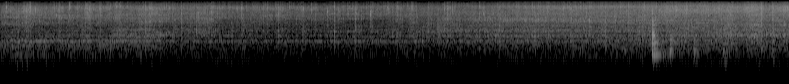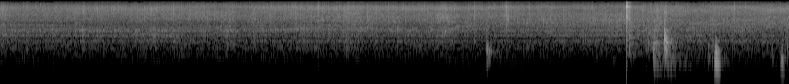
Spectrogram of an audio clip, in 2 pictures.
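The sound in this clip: Food sizzles and fries in a pan as it is turned over with a spatula that sticks and then springs open. A steady bright sizzle runs throughout, with a few sharp clicks and scrapes near the end.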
